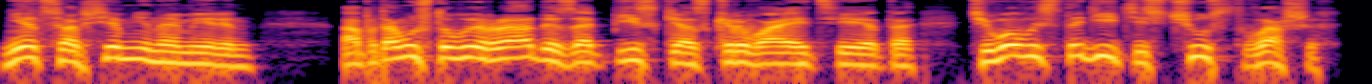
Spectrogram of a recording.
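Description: A man's voice: a little high, expressive, moderate pace, dry recording, studio quality. A man reading a mild, earnest young prince. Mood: gentle.

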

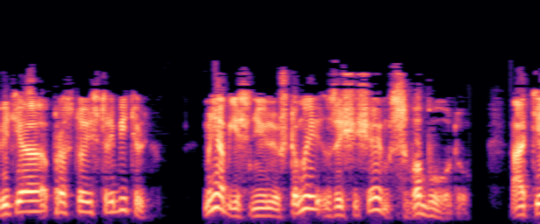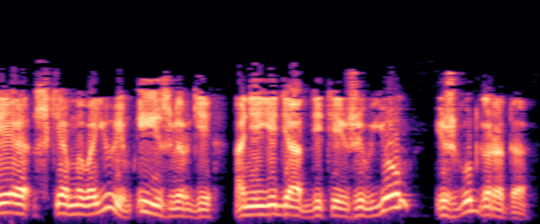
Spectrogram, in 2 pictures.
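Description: A man with a husky voice voicing an earnest, sad young boy pilot in an audiobook story. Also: medium pitch, very animated, unhurried, no room sound, pitched above the performer's own voice. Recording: dull lo-fi dry recording.

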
